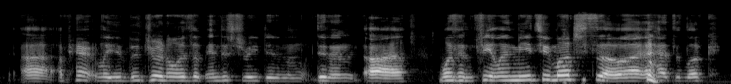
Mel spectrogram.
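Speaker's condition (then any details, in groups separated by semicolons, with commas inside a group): Spastic quadriplegic cerebral palsy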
